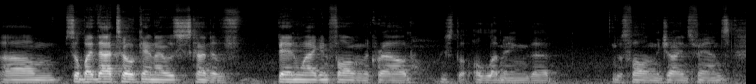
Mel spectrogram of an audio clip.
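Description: With an American accent, a man speaks at a moderate pace in a fairly low pitch, his intonation monotone and flat, his loudness swinging widely, and a room echo audible. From New Jersey. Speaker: sports fan guest. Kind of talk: casual chat.

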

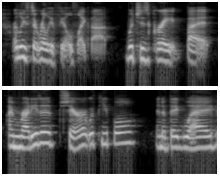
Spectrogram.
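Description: Dry and close with no echo, a woman talks at a moderate pace in an ordinary speaking voice. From US Midwest, Michigan. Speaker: film writer and director. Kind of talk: casual interview.

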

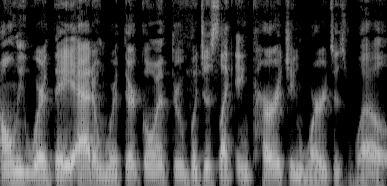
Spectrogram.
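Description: A woman's very deep, low voice comes through in a very clean recording against a silent background. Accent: American. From Charlotte, North Carolina. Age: 30s. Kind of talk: casual chat.

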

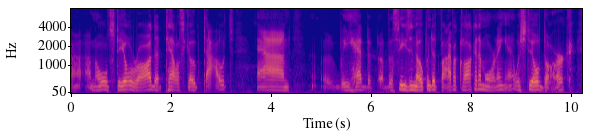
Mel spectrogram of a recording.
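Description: Delivered at a fairly slow pace with vocal fry, the voice shows ordinary pitch variation and big swings in loudness over a very clean recording with a silent background. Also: man. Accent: American. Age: 90s. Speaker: fly fishing expert. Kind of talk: casual chat. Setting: fishing cabin. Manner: animated.

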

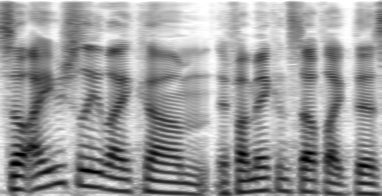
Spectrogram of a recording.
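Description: In a plain, everyday voice, a man speaks at a moderate pace with an American accent. His intonation is lively, and the recording is very clean with a silent background. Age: 30s. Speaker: podcast co-host. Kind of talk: casual chat.

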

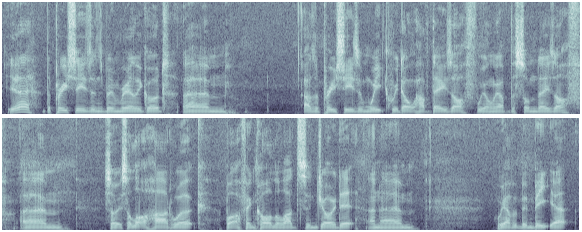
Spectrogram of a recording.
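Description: A man speaks at a moderate pace in a fairly low pitch with an English accent, his intonation fairly even and his loudness very even. Noticeable background noise is present. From England. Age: 20s. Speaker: professional footballer. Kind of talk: interview.

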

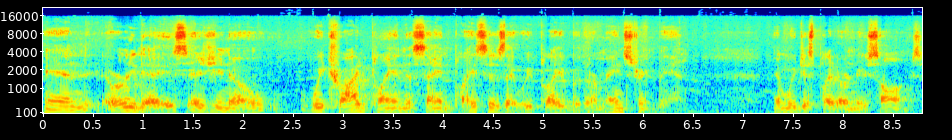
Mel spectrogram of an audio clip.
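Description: Over music in the background, a man with a very deep, low pitch talks at a fairly slow pace with ordinary pitch variation. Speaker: music industry executive and former musician. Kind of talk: interview.

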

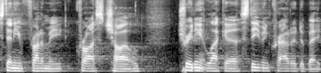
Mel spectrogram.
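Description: There is audible room echo around a man speaking at a moderate pace with an Australian accent. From Australia, Penrith, Sydney. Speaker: university student and pro-life activist. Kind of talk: interview on stage.

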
